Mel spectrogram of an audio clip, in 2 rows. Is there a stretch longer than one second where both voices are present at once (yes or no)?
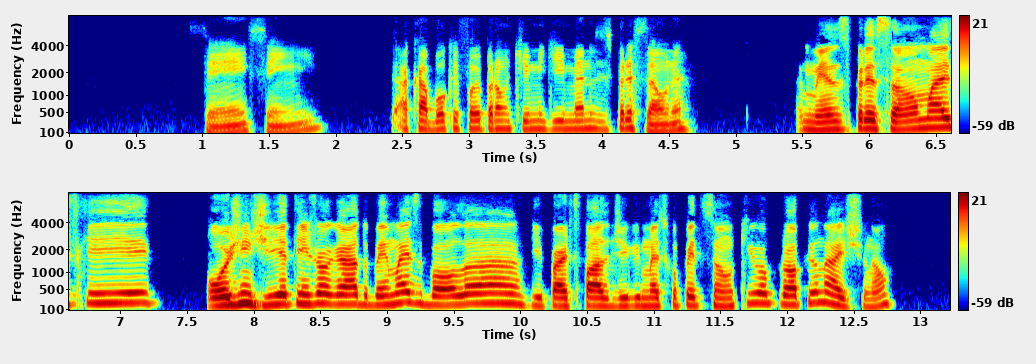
no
